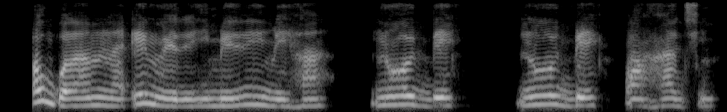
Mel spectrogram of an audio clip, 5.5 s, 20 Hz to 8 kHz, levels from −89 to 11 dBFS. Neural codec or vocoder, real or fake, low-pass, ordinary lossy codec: codec, 24 kHz, 3 kbps, HILCodec; fake; 7.2 kHz; none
